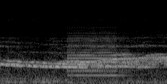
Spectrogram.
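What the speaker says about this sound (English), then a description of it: "Oh my God, there's so many sirens." Steady, wailing police sirens in GTA 5, several overlapping tones sounding continuously at moderate volume with a low rumble underneath.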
